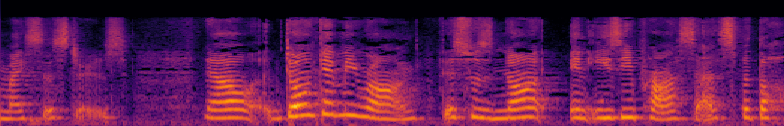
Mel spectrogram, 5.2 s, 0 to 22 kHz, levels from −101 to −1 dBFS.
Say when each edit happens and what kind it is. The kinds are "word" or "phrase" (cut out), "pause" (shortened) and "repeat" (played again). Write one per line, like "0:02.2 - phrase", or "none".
none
